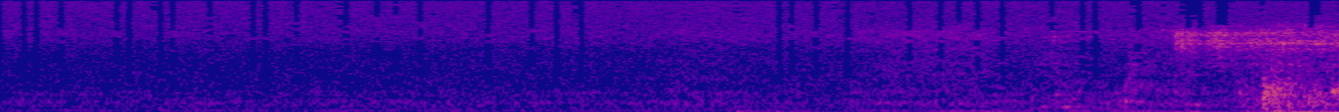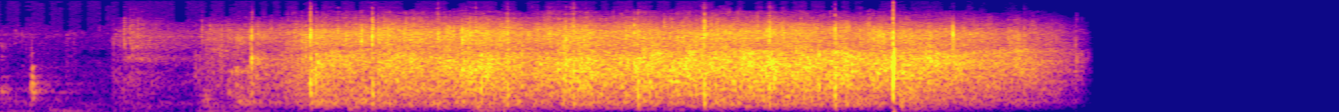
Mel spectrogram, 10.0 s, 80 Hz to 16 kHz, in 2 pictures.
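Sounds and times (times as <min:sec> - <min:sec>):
audience applause: 0:05.5 - 0:09.1.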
